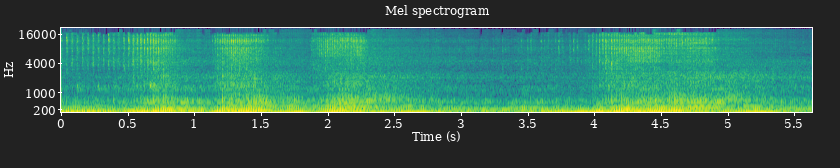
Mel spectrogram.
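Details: 1960 Morris Minor 1000, original 948 cc A-series inline-four petrol, fitted with a new exhaust system, blipped up and down; revs rise and fall cleanly with a smooth, steady exhaust note: healthy.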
